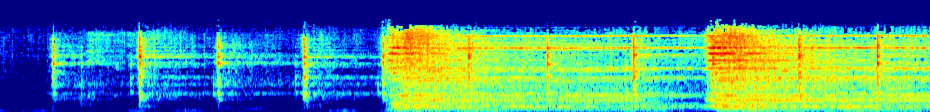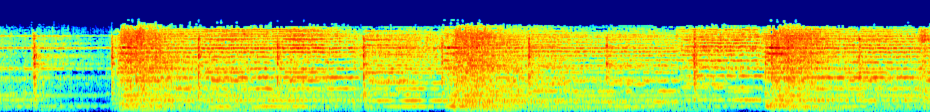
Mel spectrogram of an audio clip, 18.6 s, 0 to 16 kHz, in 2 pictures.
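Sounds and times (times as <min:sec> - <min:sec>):
large clock ticking: 0:00.0 - 0:18.5
resonant sustained drone: 0:03.9 - 0:18.5.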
